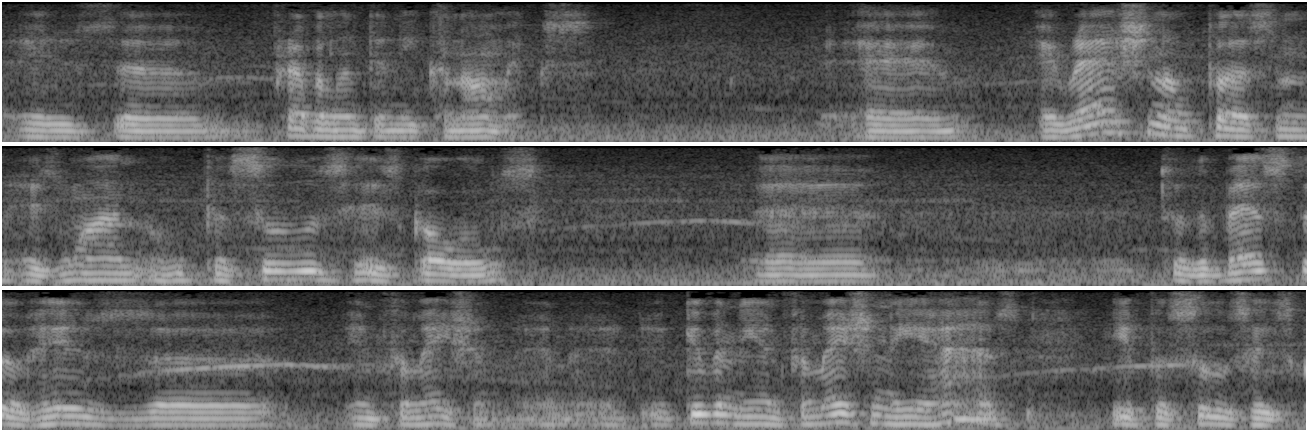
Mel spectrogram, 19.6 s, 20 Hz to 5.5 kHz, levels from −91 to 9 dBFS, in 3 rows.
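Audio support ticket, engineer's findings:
No audible fault found on review; nothing to escalate.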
